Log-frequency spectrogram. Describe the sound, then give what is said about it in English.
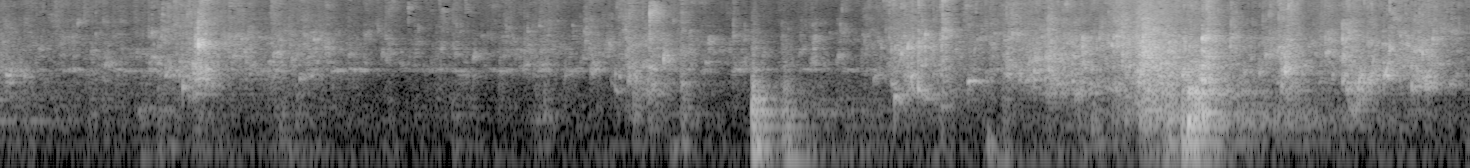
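Running water fills a bathtub as bubble bath is poured in, a steady rushing wash with sloshing and gurgling that swells louder toward the end. “Sorry about this noise, it's just a little more bubble bath.”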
